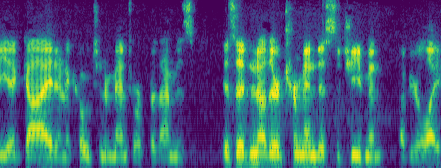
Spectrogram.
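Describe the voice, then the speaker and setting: This is an unremarkable speaking voice from a man. He talks at a fairly quick pace with ordinary pitch variation. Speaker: exercise therapist. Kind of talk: interview host questions.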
